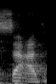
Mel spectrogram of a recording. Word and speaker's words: Saad: SAAD would be like Saad, not sad.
